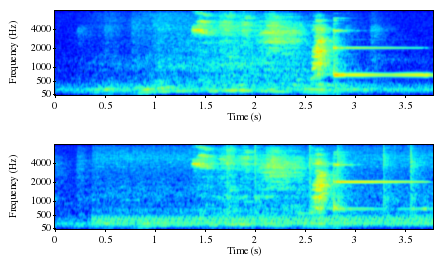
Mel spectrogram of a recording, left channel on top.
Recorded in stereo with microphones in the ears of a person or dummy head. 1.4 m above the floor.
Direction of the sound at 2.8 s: 5° left (ahead or behind).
